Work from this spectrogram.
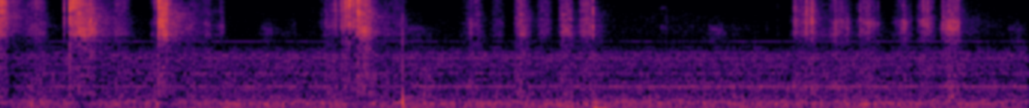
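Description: The long, natural keratin tip of a small, solid fingernail is filed with a light grey nail file in a repeated rasping scratch. Bright, high, hissing strokes come in uneven bursts, separated by quieter scraping, over a faint steady hum.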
